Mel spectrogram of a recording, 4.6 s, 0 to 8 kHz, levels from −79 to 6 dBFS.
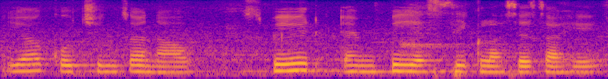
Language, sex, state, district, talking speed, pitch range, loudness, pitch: Marathi, female, Maharashtra, Chandrapur, 90 wpm, 180-205 Hz, -15 LUFS, 195 Hz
